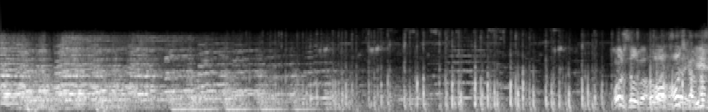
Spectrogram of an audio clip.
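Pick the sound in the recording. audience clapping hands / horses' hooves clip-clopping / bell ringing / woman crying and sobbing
horses' hooves clip-clopping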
